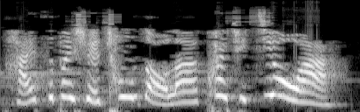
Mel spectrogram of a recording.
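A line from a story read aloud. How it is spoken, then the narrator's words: Panicked crowd cry. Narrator (Chinese): 大家慌成一团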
